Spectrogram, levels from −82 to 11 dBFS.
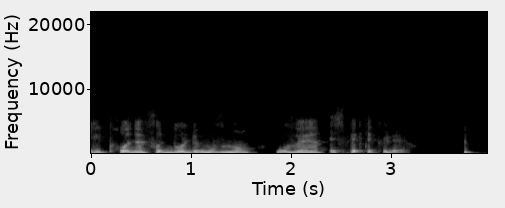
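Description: From start to finish the speech carries the sound of the AMR wideband (HD Voice) codec running at its very bottom, and the heavy damage fits the 6.6 kbit/s mode. The codec rebuilds the voice from a pulse-excited vocal tract model, and at this rate the excitation is too coarse, so the speech comes out rough and raspy. Nothing is present above about 7.3 kHz, and the top band sounds like shaped noise rather than real detail.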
